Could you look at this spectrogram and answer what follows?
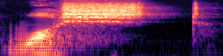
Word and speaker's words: washed: washed washed the dishes so notice here it's a ta T sound mopped but this one is a D sound washed washed right good um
